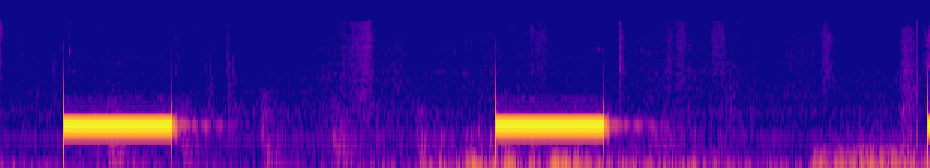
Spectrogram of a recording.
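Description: Telephone call tones for an incoming call: two steady, mid-pitched beeps about a second long, spaced several seconds apart, with a third beginning at the very end, over faint low background rumble.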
